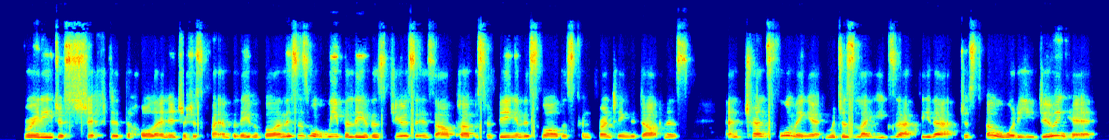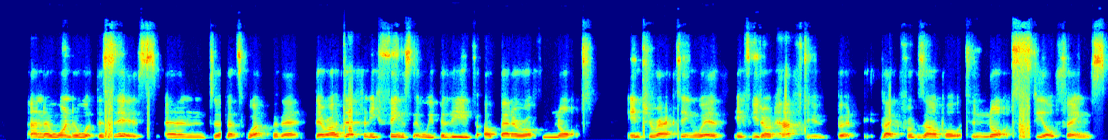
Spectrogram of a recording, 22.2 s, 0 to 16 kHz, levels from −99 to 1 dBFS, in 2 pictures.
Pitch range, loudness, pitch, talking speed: 185-245 Hz, -22 LUFS, 195 Hz, 225 wpm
